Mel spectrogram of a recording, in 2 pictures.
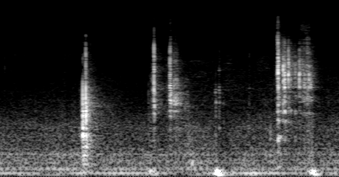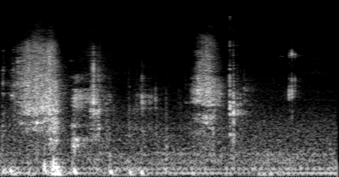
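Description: Handling noises at a workbench. Small plastic servos and parts click and knock onto a cutting mat, and near the middle an EPP foam wing is slid across the mat with a rubbing scrape, the loudest sound.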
